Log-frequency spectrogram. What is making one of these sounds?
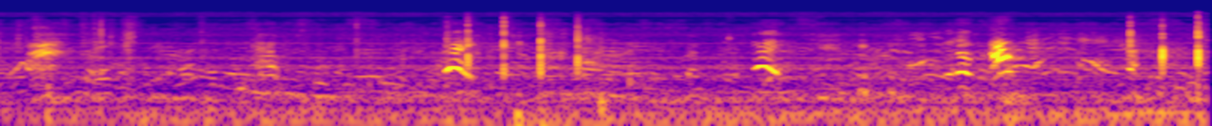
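A dog barks excitedly.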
